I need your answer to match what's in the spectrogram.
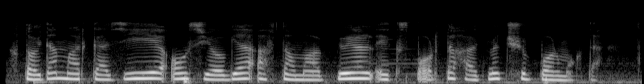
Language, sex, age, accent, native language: Uzbek, female, under 19, Surxondaryo, Uzbek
